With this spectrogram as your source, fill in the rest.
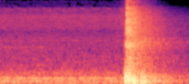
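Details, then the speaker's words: Quiet room hum, then one sharp bang that fades over about a second as the air conditioner and power cut out. The speaker believes a nearby transformer exploded, but this is unconfirmed. "Uh-oh, that was a transformer, because my air conditioner just went off. So I think power just went off."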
